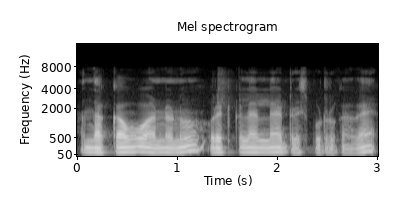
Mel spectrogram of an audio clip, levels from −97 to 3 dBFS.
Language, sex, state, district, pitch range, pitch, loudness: Tamil, male, Tamil Nadu, Nilgiris, 95-105 Hz, 100 Hz, -21 LUFS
